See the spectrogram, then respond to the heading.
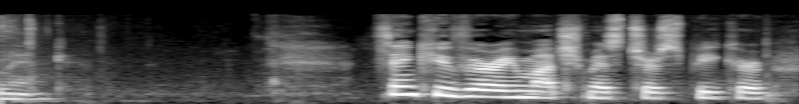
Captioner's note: speaking French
